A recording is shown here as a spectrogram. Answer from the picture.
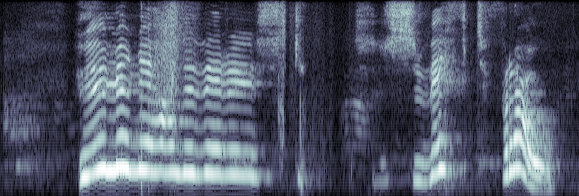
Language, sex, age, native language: Icelandic, male, 10, Icelandic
